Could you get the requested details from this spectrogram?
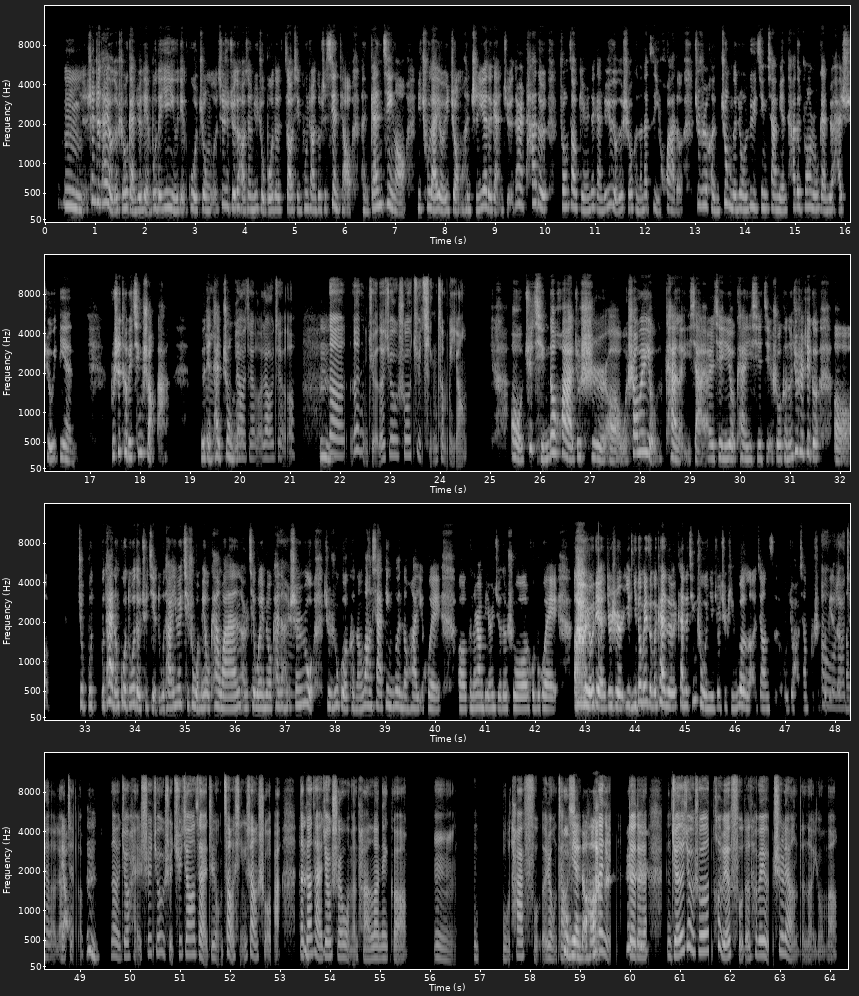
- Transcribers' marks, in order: laugh; other background noise; laughing while speaking: "哈"; laugh
- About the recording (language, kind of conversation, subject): Chinese, podcast, 你对哪部电影或电视剧的造型印象最深刻？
